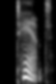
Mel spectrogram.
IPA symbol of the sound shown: ə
